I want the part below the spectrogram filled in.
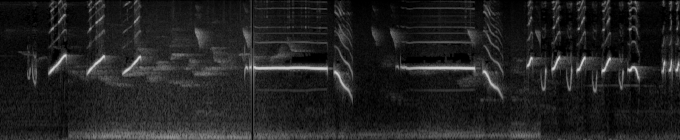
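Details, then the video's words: Common iora song played to coax caged birds into singing: upslurred whistles, two long level whistles each ending in a downward slide, then a quick run of short chirping notes over a steady low drone. "PANCINGAN UNTUK SIRTU MALAS BUNYI JADI GACOR"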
